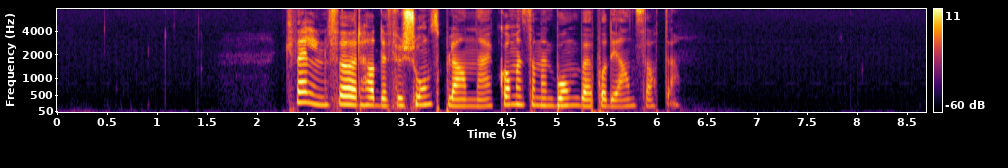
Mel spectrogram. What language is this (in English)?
Norwegian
